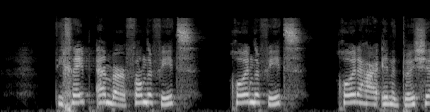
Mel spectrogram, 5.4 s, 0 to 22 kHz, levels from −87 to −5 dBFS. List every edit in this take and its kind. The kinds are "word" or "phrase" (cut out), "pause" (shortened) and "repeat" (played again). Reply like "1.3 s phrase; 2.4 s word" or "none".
3.1 s repeat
